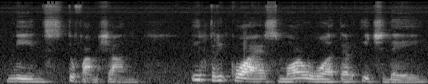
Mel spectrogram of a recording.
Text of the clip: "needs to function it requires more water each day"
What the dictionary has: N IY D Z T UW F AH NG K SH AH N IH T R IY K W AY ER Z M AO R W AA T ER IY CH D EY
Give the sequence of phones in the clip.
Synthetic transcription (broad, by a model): N IY D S T UW F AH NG K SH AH N IH T R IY K W AY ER S M AO R W AA T ER IY CH D EY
